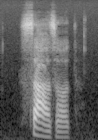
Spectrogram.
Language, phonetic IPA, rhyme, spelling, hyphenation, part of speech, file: Hungarian, [ˈsaːzɒd], -ɒd, század, szá‧zad, numeral / noun, Hu-század.ogg
- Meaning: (numeral) one hundredth (1/100); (noun) 1. century (100 years) 2. company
